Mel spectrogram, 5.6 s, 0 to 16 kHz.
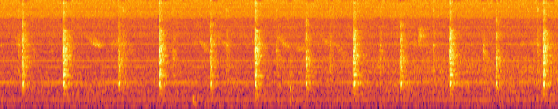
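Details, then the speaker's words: Ansonia time-and-strike pendulum clock, circa 1900, pendulum just hung in the case on a level desk; beat is set by the verge shape. Ticks are uneven in spacing and loudness, so it's out of beat. A crooked part seen may be the cause and will be straightened. "Okay, so it sounds like it's a little out of beat, but before I do anything, I'm going to bend this part right here, and I'm going to bend it so it is straight, because I could see it was a little crooked, and that itself can be the reason it's out of beat."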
